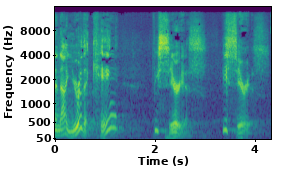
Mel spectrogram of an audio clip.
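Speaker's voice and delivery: slow, scornful, sarcastic mocking ridicule. Acting out Pilate questioning a bound prisoner: Pilate's sarcastic ridicule. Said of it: "This is ridicule".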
